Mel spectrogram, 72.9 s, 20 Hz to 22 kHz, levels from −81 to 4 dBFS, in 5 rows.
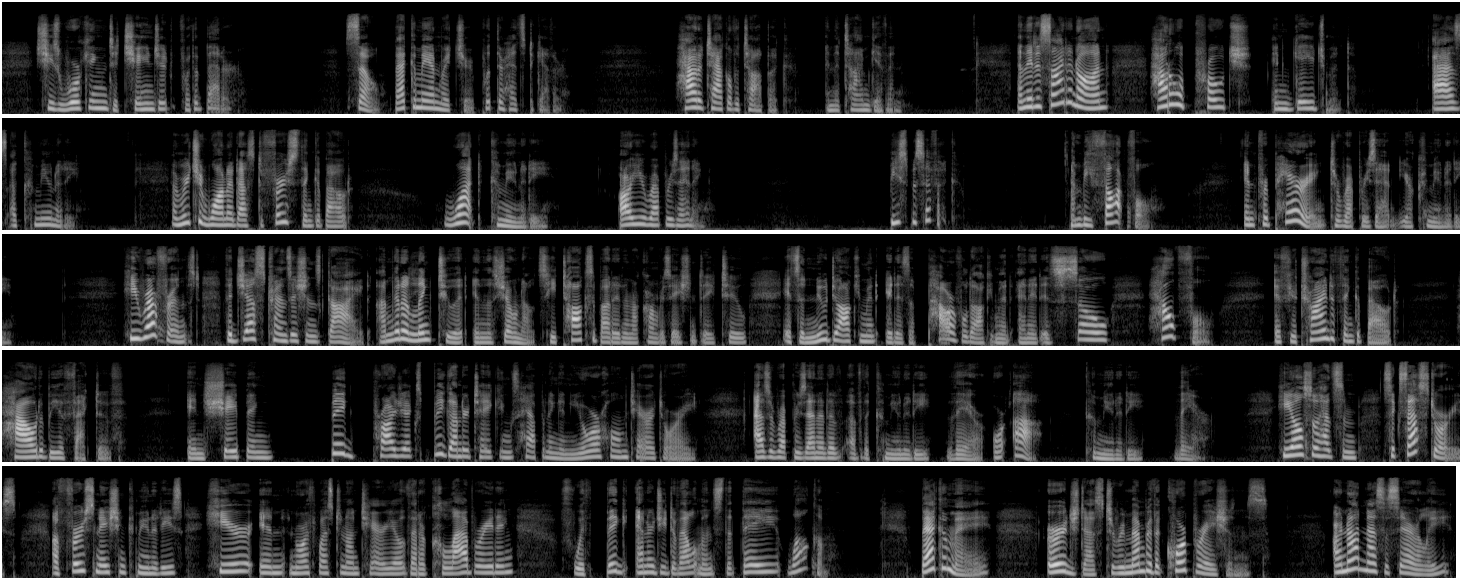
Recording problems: none

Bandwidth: 14 kHz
